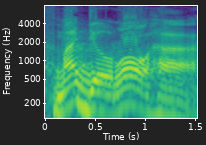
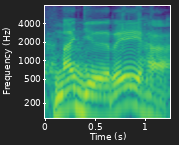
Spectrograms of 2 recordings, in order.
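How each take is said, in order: First: The vowel after r is an open a sound. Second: The vowel after r is bent toward e. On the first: "Bacaannya adalah majroha" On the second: "Bacaan aslinya dibaca majreha, menjadi e"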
